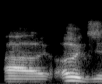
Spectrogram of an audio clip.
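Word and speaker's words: Łódź: Lodz is the way they pronounce it, spelled L-O-D-Z, and seen people from the boxing world from New Jersey.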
